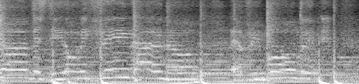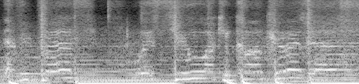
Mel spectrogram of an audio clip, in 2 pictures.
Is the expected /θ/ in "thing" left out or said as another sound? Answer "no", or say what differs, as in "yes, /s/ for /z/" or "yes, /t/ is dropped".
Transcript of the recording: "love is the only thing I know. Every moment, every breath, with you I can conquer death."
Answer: no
